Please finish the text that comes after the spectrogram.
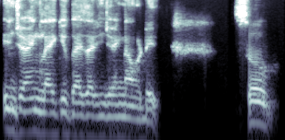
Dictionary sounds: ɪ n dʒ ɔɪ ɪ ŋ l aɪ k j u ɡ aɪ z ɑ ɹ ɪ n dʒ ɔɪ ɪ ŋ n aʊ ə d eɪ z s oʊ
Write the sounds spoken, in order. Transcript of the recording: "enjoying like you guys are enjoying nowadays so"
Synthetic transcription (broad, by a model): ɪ n dʒ ɔɪ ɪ ŋ l aɪ k j u ɡ aɪ z ɑ ɹ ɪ n dʒ ɔɪ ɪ ŋ n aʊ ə d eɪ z s oʊ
